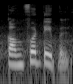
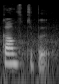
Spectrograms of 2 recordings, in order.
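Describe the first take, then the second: First: Comfortable as kum-fer-TAY-bul; comfortable with a full "table" ending; four-syllable mispronunciation. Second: Comfortable as KUMF-tuh-bul; comfortable squeezed into three syllables; three-syllable pronunciation. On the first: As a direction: sound all four parts of comfortable, with "tay". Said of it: "not comfortable". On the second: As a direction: stress the first part of comfortable, drop the "or". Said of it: "it's comfortable". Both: Shown as a demonstration.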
